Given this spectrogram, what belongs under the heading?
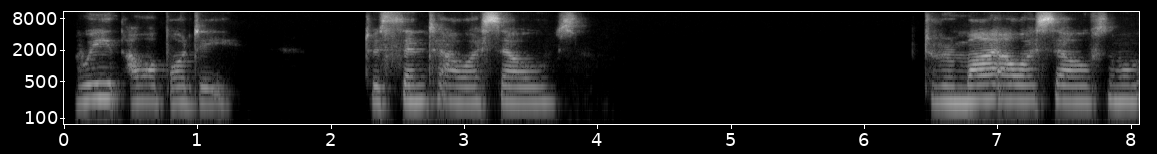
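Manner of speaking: slow, soothing meditation guide; guided meditation. Acted. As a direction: ease them into calm breathing. Leads a grounding exercise.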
